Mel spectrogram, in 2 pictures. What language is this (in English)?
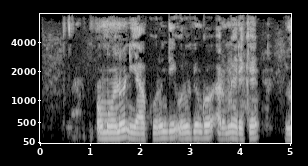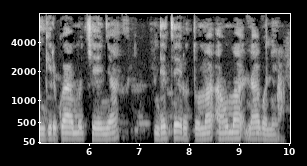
Kinyarwanda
